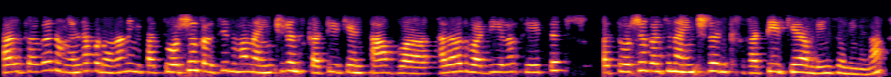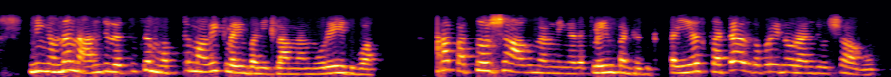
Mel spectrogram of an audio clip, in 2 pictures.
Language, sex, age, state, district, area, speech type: Tamil, female, 30-45, Tamil Nadu, Tiruvallur, urban, conversation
